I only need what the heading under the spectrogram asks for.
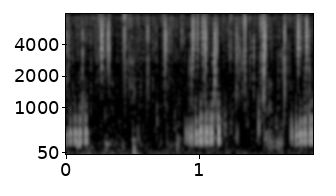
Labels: {"label": "biophony, damselfish", "recorder": "SoundTrap 600 or HydroMoth"}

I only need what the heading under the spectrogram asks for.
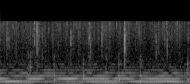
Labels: {"label": "biophony, midshipman", "recorder": "SoundTrap 500"}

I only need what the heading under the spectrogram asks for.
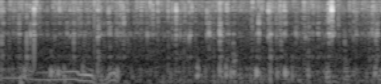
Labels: {"label": "biophony, cascading saw", "recorder": "HydroMoth"}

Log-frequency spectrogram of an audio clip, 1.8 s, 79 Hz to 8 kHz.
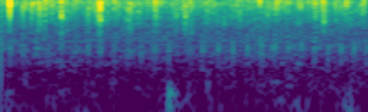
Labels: {"label": "biophony, rattle", "recorder": "SoundTrap 500"}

